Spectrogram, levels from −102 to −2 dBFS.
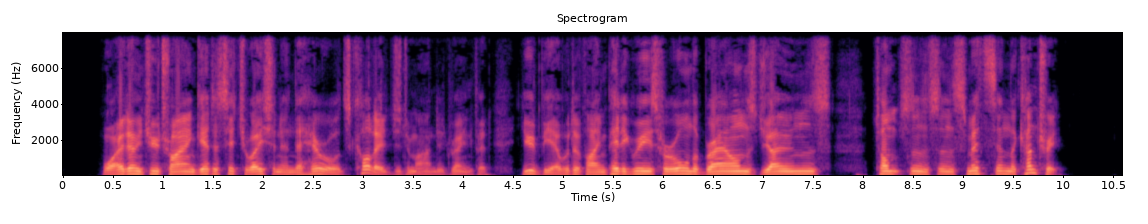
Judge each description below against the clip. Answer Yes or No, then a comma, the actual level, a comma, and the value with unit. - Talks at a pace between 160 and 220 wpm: Yes, average, 180 wpm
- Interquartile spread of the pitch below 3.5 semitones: No, average, 3.9 semitones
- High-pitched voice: No, low, 135 Hz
